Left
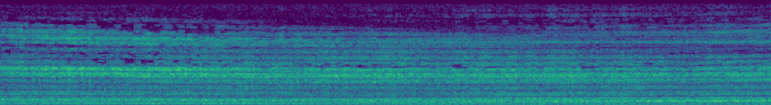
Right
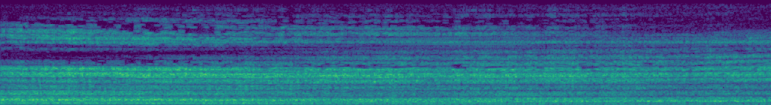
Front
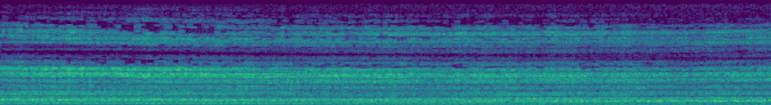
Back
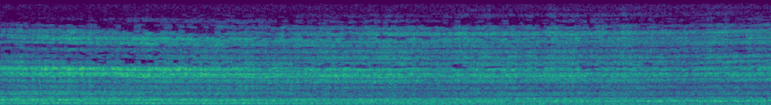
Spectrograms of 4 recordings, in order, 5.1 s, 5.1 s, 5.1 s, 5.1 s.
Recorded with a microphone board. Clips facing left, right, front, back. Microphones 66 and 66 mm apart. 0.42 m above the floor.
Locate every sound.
0.0 s a helicopter: 60° right; by 5.2 s 15° left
